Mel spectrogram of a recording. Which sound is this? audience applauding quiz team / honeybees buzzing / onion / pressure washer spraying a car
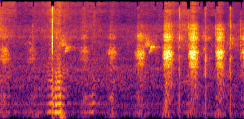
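honeybees buzzing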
